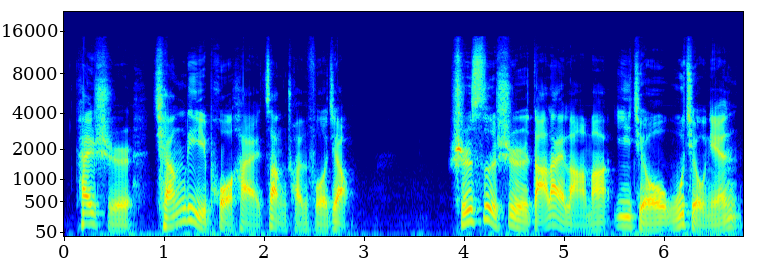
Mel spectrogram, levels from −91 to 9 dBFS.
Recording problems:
none

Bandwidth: 14.5 kHz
